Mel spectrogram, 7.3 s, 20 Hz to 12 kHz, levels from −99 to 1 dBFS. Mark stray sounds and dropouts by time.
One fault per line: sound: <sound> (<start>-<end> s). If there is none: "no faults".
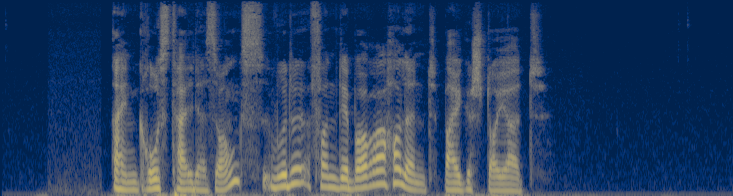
no faults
